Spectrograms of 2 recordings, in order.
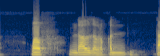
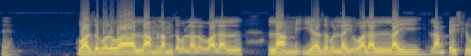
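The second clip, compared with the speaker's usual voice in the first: usual speaking voice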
